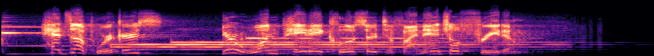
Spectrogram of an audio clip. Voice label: PA System, en; Warframe; Solaris Venus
